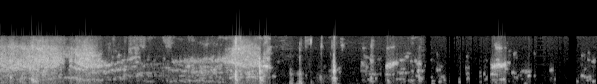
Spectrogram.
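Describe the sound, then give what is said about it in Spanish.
A car engine is being started, with a loud, rough mechanical churning for about five seconds that cuts off abruptly, followed by scattered clicks, knocks and brief faint voices. “¿me va a prender el carro o qué?”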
